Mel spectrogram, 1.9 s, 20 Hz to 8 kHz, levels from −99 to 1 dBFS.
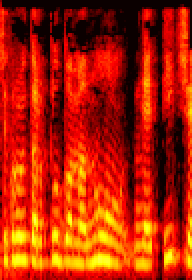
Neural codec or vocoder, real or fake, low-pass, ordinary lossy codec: codec, 24 kHz, 3 kbps, HILCodec; fake; 7.2 kHz; MP3, 32 kbps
